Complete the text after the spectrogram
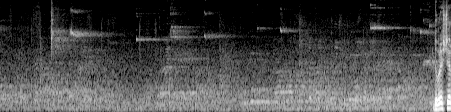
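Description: Sneakers squeak briefly on a wooden court in an echoing hall.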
